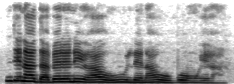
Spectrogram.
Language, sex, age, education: Igbo, female, 15-29, tertiary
